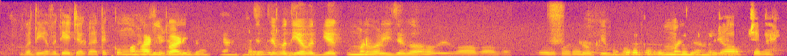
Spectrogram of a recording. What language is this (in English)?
Punjabi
